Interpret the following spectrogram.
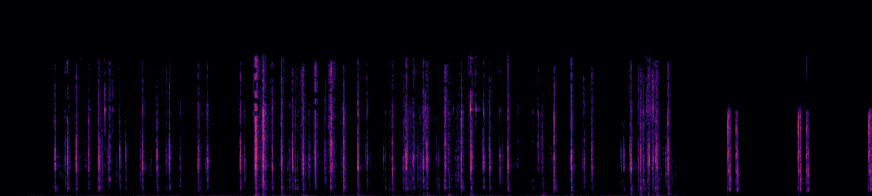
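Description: Rapid computer-keyboard typing, dense clicking that stops about seven seconds in. A short, high chirp follows near the end.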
